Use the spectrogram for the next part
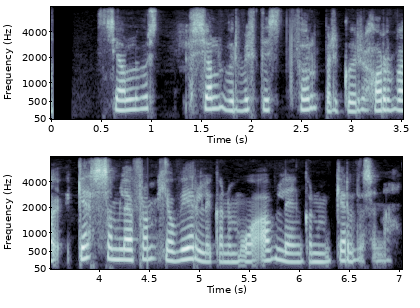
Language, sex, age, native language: Icelandic, female, 12, Icelandic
